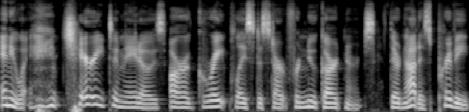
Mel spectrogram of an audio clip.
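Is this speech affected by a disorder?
No.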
